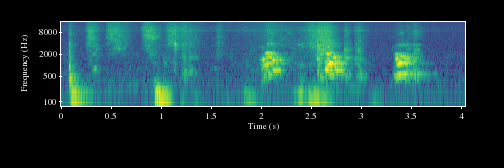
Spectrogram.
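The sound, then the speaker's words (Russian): A familiar dog barks several times in an uneven series of short, sharp yaps, fairly quiet, with no one talking over it. “Так, это знакомая собачка лает.”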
